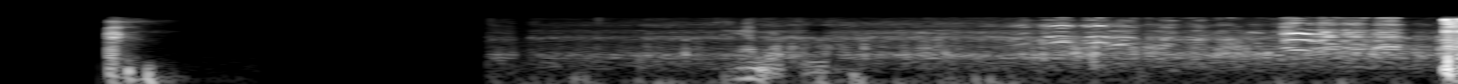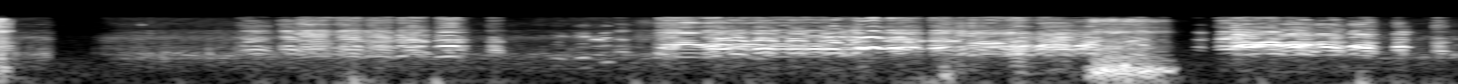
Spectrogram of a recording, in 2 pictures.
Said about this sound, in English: Someone's got a bunch of geese there, buddy. They honked us like the like the goose came. Yeah, of course. they honk on the way to the horses and on the way back.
